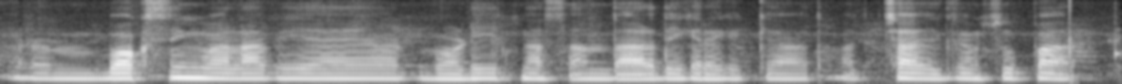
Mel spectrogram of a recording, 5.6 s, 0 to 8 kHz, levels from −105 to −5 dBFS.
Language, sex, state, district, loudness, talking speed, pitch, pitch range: Hindi, male, Chhattisgarh, Kabirdham, -19 LUFS, 180 wpm, 140 Hz, 135-140 Hz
